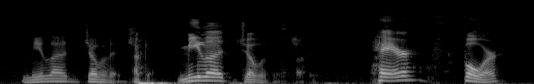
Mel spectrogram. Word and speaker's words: Milla Jovovich: then one two five say how do we pronounce her name Milla Jovovich okay Milla Jovovich hair for it was you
